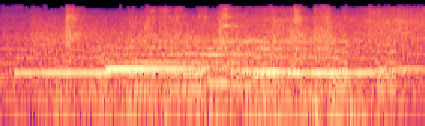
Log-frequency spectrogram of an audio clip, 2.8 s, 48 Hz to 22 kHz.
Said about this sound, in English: A modern car plant, by the way, sounds a lot like a casino. The automated gear plays these little songs to let you know that it's running. Driverless robot carts glide up and down the aisles like R2-D2 delivering doors and other parts.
